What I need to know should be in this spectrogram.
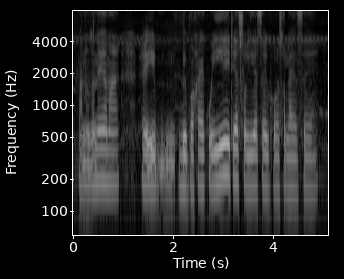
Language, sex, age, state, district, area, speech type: Assamese, female, 30-45, Assam, Sivasagar, rural, spontaneous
